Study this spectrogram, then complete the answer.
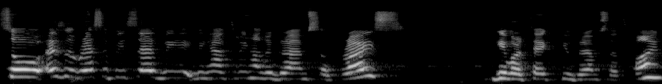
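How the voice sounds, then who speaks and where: A woman speaks with a high pitch and ordinary pitch variation. Her loudness swings widely. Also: fairly slow pace. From Croatia, Adriatic coast city. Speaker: home cook. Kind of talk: cooking demonstration.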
